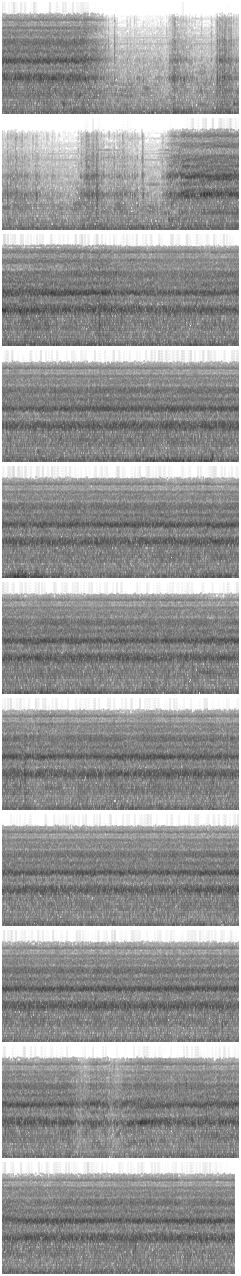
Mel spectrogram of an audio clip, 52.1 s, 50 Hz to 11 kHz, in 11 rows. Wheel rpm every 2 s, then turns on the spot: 150, 10, 20, 20, 120, 160, 160, 160, 160, 160, 160, 160, 160, 160, 160, 160, 160, 160, 160, 160, 160, 160, 120, 160, 160, 160.
2-8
